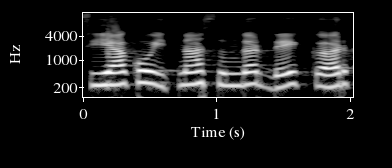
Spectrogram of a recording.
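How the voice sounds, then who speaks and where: A woman's voice: a little high, little pitch movement, measured pace, clean tone. A woman reading a scripted fairy tale as the narrator of a children's story.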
